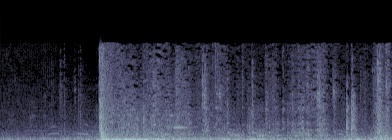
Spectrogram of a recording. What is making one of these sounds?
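A rocket explodes with a deep rumble.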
